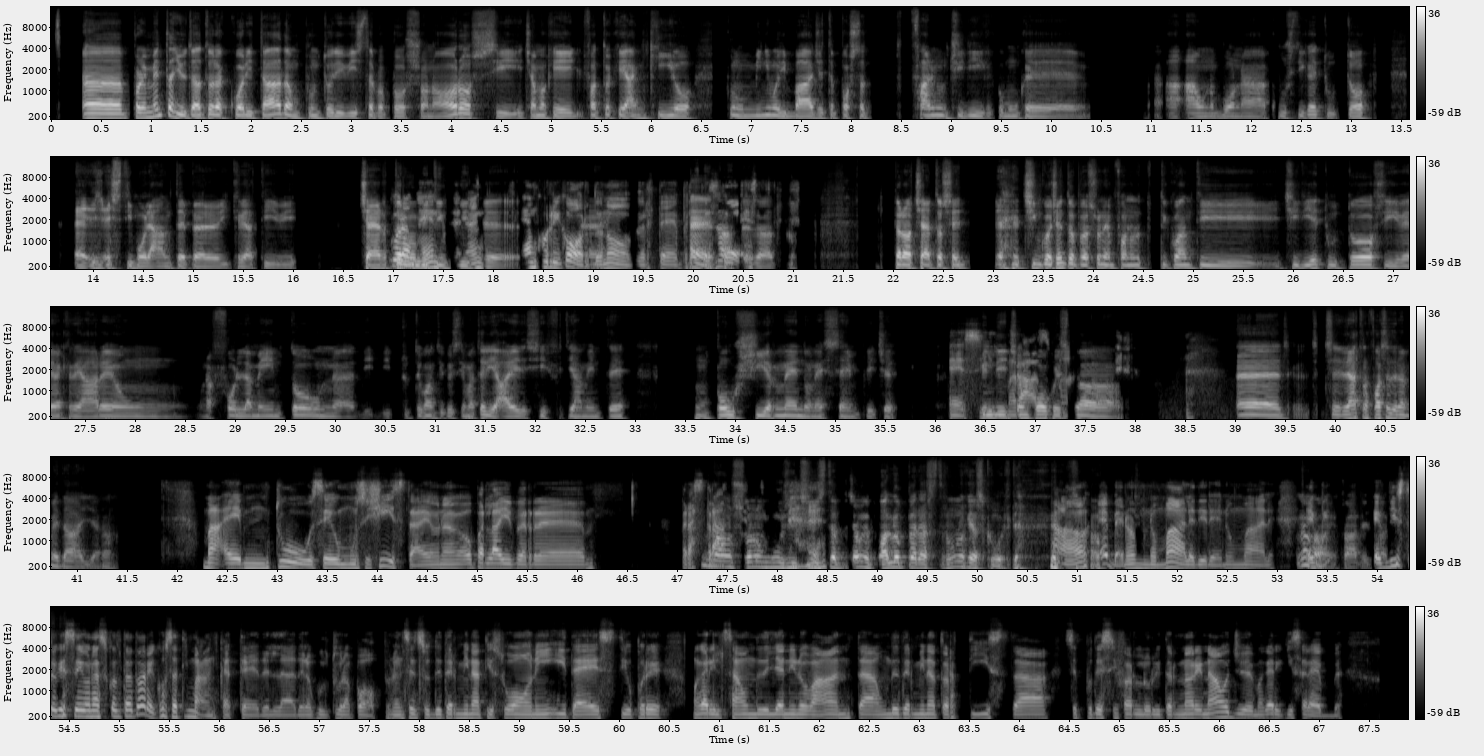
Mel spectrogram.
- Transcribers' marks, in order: tapping; "proprio" said as "propo"; other background noise; unintelligible speech; "Sicuramente" said as "curamente"; giggle; giggle; chuckle; "diciamo" said as "ciamo"; in English: "sound"
- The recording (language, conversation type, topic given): Italian, podcast, Che ruolo ha la nostalgia nella cultura pop?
